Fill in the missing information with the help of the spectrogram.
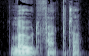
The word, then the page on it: load factor: British English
